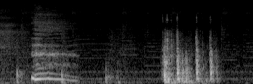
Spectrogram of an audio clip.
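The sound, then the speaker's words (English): In an escape room, a door creaks shut with a heavy thunk, followed by a quick cluster of metallic clacks and rattles as the lock is worked, fairly loud. “And here's another door locked behind us.”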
